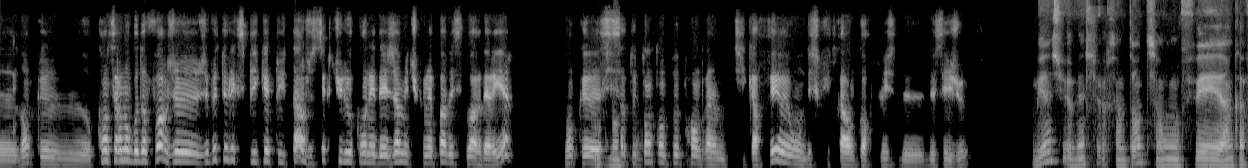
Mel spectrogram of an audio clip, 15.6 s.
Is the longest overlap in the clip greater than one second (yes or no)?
no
